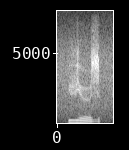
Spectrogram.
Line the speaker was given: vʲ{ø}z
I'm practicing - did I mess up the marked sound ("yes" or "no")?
no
